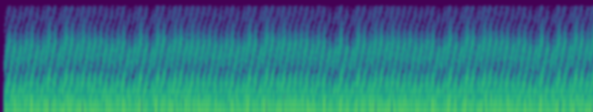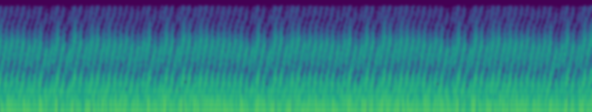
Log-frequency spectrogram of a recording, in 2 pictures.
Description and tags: Created entirely in Granulab, this soundscape is a virtual rendition of Chainsaw Charlie's Bubbler.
